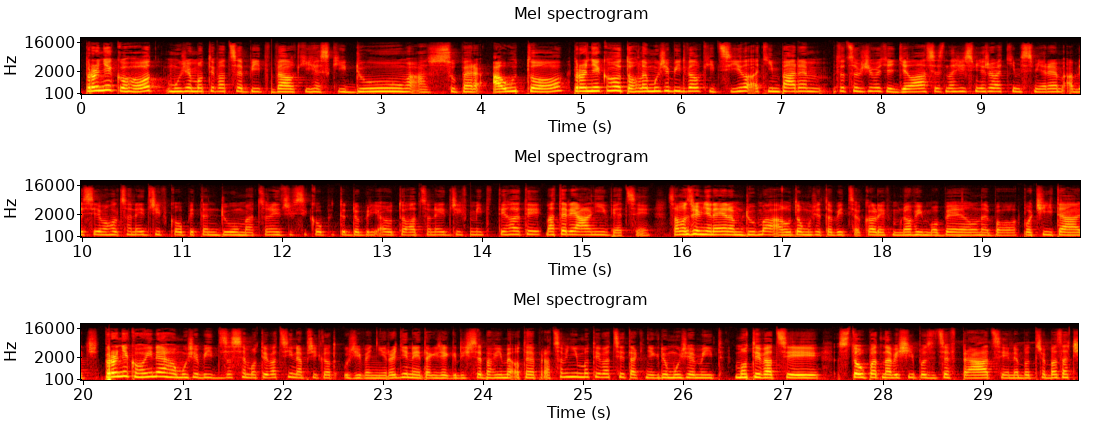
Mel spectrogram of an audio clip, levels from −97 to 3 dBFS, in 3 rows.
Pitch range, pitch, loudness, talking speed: 205-235 Hz, 220 Hz, -25 LUFS, 200 wpm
